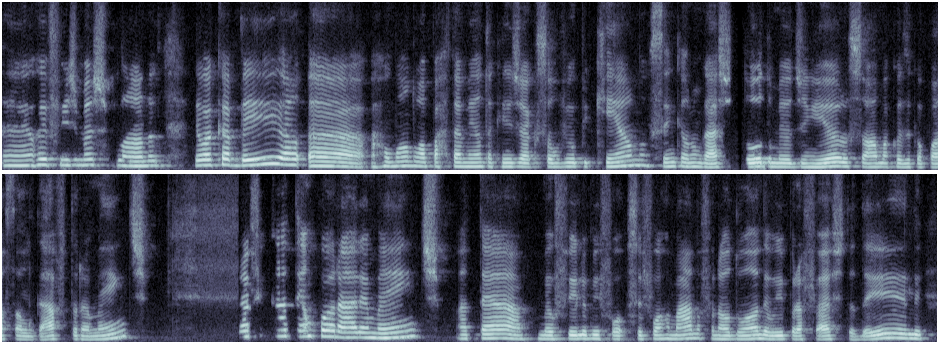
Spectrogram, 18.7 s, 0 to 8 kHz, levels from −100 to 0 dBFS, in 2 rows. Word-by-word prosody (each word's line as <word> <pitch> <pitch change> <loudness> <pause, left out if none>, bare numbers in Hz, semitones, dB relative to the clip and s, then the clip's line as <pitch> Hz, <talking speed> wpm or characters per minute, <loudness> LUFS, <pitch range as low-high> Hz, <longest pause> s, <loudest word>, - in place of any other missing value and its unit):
É, 235 0 0
eu 245 - -3
refiz 265 -1 -1
minhas 260 +1 -2
planos. 225 -2 0 0.3
Eu 245 +1 +2
acabei, 260 +4 +4
eh, - - +6 0.3
a 200 -5 +4
arrumando 210 +4 -2
um 205 - 0
apartamento 190 -1 -1
aqui 185 0 -6
em - - +2
Jacksonville 180 0 -2
pequeno, 190 +6 -2
assim 225 -4 -4
que 195 - -11
eu 190 - +1
não 185 0 -1
gaste 170 +1 +1
todo 185 +2 +3
o - - +1
meu 175 -1 +2
dinheiro, 175 +3 +2
só 180 -3 -1
uma 175 0 -2
coisa 170 -1 -4
que 165 - -8
eu - - -4
possa 160 -1 -3
alugar 150 +1 -2
futuramente, 170 - -4 0.9
para 270 +1 +1
ficar 295 0 -4
temporariamente, 255 -2 +1
até 190 0 +1
meu 170 -1 -1
filho 175 +1 +1
me 180 0 0
f 180 - -17 0.2
se 170 - -6
formar 175 +2 0
no 205 - -5
final 175 -5 -2
do 165 0 -3
ano 175 +2 +3
eu 160 -1 +1
ir 160 - +3
para 160 -1 -2
festa 155 0 -3
dele, 195 +5 +1
190 Hz, 165 wpm, -20 LUFS, 175-230 Hz, 0.9 s, eh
